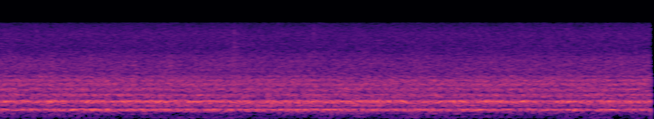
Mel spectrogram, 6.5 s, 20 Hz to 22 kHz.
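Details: Honey bee hive during nectar collection from linden blossoms on 3 June: a dense, steady hum of many bees with a low droning tone and bright overtones, unbroken throughout.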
